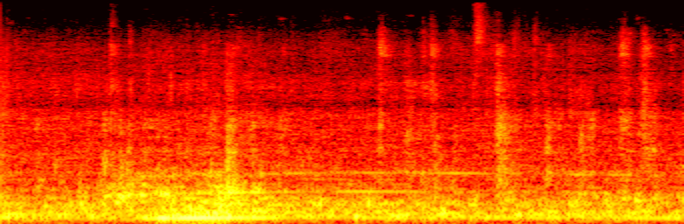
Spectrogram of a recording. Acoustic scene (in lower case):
bus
